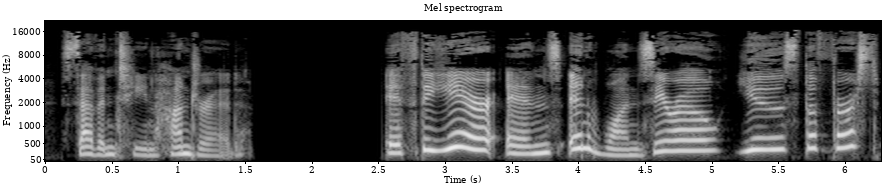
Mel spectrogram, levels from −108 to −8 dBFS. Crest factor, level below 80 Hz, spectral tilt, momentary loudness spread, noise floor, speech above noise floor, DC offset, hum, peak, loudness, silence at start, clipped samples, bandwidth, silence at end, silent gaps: 16 dB; -82 dBFS; -3 dB/octave; 11 LU; under -90 dBFS; over 64 dB; under 0.1%; none; -10 dBFS; -25 LUFS; 0.15 s; under 0.1%; 16.5 kHz; 0 s; none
